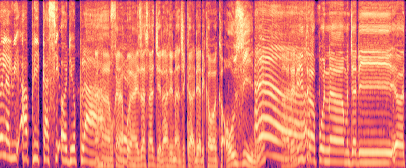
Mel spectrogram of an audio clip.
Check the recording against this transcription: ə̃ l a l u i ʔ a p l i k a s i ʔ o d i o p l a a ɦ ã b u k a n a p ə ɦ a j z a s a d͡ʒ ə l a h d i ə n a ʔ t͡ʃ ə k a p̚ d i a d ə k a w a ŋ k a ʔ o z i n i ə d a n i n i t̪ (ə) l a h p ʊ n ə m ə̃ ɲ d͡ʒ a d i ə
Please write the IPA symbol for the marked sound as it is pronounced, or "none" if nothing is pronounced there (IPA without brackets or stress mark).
ə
